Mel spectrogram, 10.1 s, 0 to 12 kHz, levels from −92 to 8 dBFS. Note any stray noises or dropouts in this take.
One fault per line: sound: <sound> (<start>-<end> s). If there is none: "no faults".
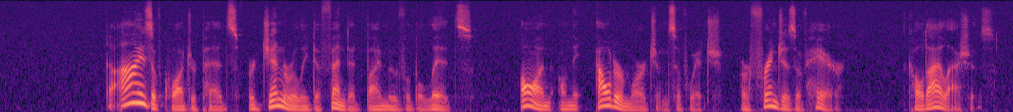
no faults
